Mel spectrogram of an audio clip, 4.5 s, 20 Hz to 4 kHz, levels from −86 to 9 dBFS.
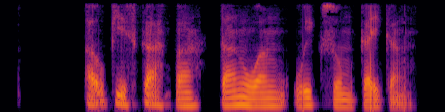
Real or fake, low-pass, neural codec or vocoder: real; 3.6 kHz; none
